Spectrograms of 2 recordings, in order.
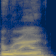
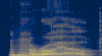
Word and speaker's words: Arroyo: Arroyo. Arroyo.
